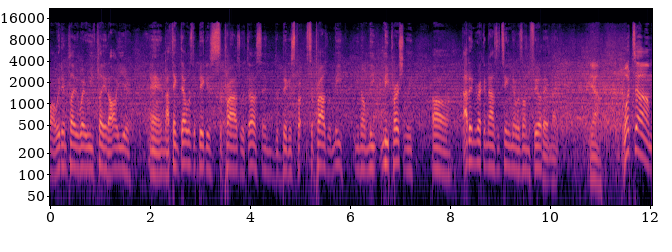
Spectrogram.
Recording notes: live from Radio Row all week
